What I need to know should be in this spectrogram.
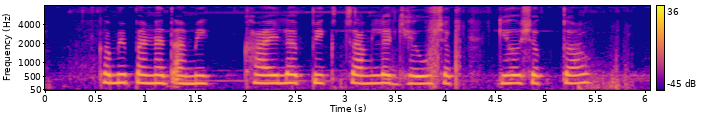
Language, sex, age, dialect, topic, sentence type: Marathi, female, 18-24, Southern Konkan, agriculture, question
